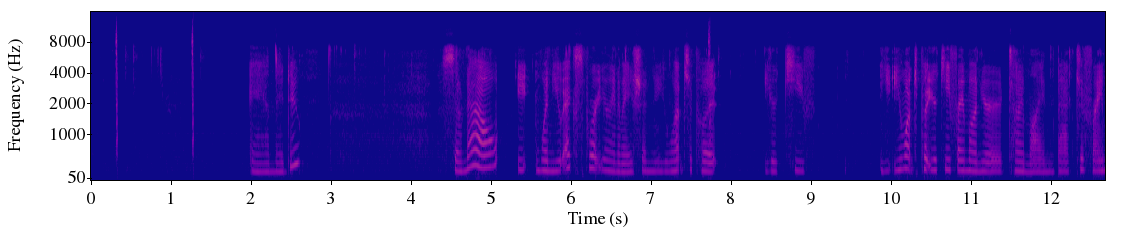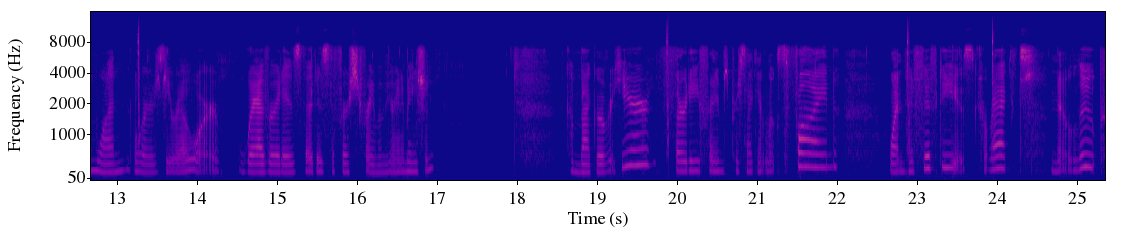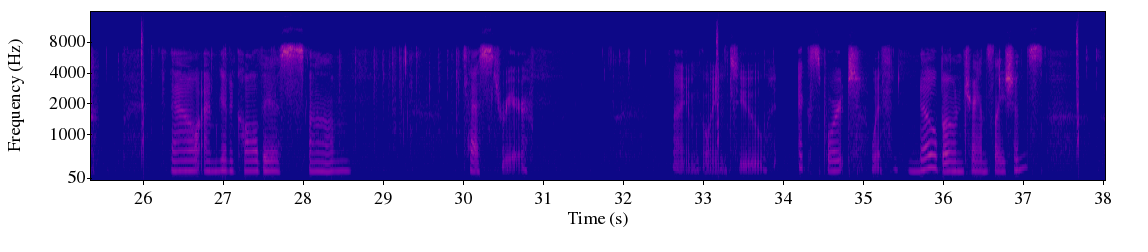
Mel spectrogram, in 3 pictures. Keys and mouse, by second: 7.8-9.5 drag, 13.3-38.0 drag.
